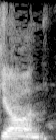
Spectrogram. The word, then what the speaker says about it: Jnana: It's usually spelled with the J-N, but it's pronounced Gyan, which means intelligence or knowledge, right?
